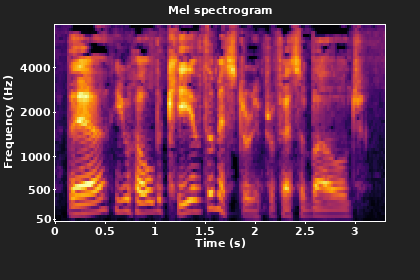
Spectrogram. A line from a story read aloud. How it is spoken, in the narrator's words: interposed Carrados quietly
